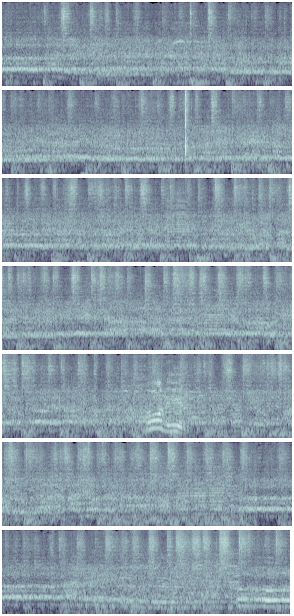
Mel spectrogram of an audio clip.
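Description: Argentine football barra chanting a song in unison, a large crowd of voices over a steady drum beat. A brief, louder rising cry stands out about two-thirds of the way through.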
